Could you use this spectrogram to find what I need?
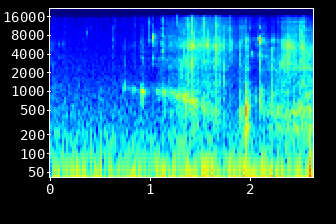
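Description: A woman bites into a crunchy fried cheese ball.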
